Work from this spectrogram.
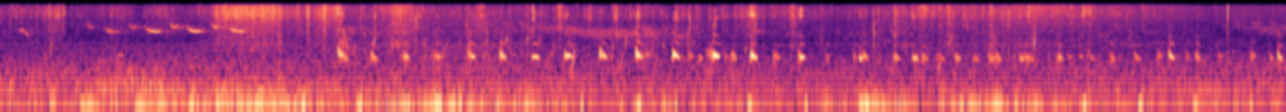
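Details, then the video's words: Frogs calling in a swamp, a run of short, clipped croaks repeating roughly every half second through the second half; a bird's quick descending whistled notes sound near the start over a low background hiss. "Frogs In The Swamp"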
